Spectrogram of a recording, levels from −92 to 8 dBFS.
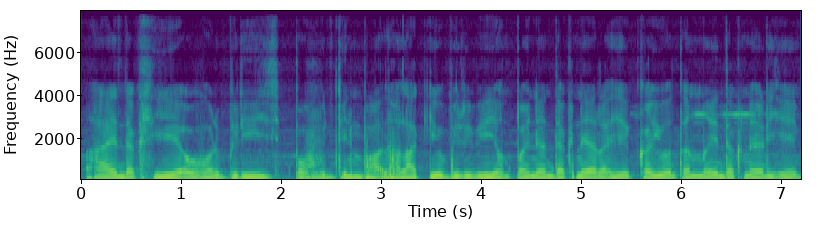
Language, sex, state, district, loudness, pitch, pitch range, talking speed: Maithili, male, Bihar, Madhepura, -16 LUFS, 105 Hz, 100-115 Hz, 160 wpm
